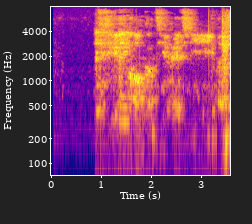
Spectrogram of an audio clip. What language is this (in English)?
Chinese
